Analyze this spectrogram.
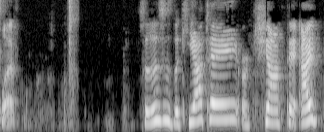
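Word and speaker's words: Ciaté: So this is the Chiate, I don't know how to pronounce it. I pronounce it Chiate, but it may be Ciate or Chiate, London, Glow 2 Highlighter in Moondust.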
